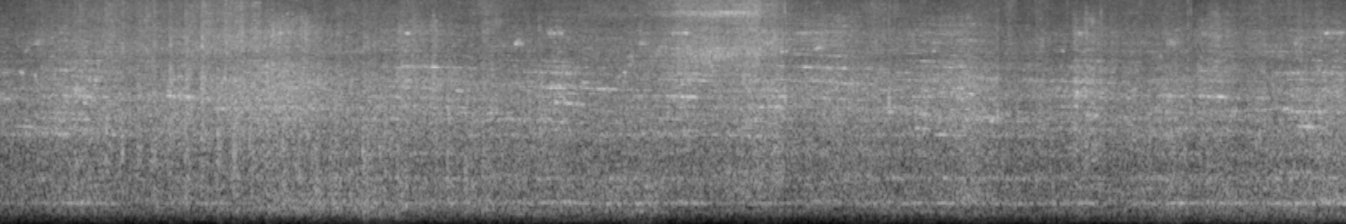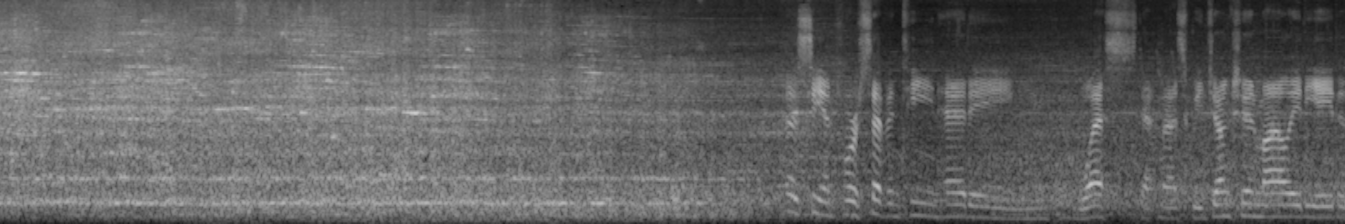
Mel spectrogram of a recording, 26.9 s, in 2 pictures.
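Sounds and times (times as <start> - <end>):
train wheels squealing: 0.0 - 3.2, 3.8 - 20.5
freight train wheels rumbling on track: 0.0 - 26.9.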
